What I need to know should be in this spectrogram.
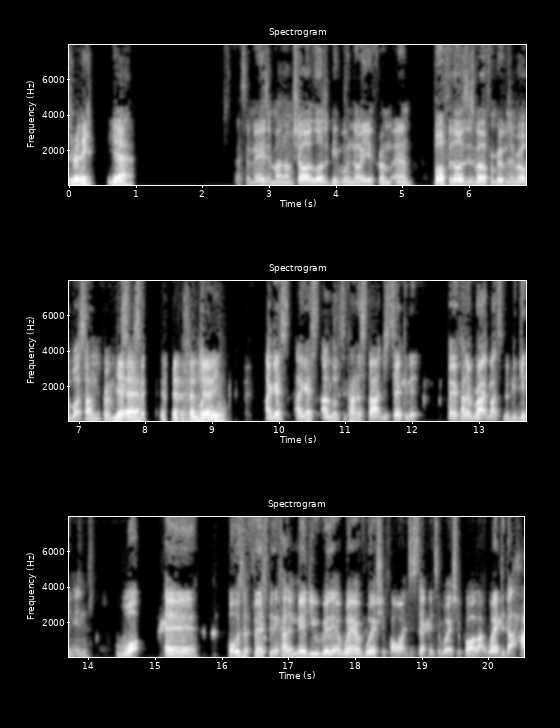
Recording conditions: video call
